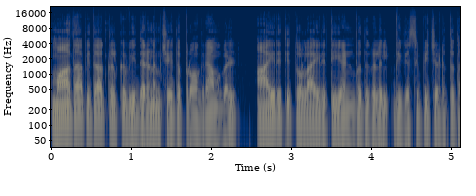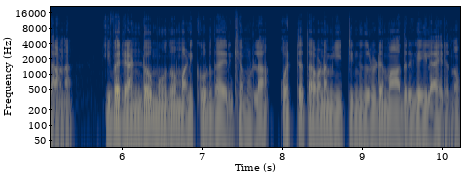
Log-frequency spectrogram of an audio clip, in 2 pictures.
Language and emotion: Malayalam, neutral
